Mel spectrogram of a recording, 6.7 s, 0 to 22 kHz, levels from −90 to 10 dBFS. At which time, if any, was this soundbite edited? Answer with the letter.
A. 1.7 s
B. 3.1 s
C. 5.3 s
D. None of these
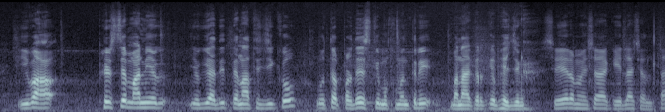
C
